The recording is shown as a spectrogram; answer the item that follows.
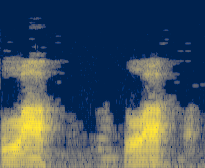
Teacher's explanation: with the la sound in English, an L sound, your tongue goes to like the tip of your alveolar ridge, which is like in your mouth, like the area up here, like la.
